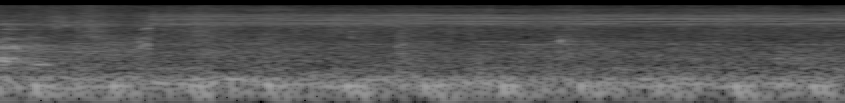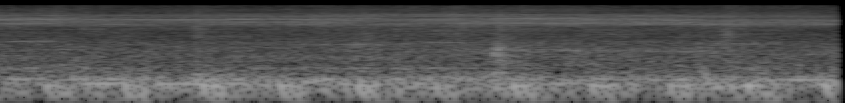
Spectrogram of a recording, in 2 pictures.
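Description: Outdoor summer ambience: a high, steady buzzing sets in about a second in and fades near the end, over a continuous low hum.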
